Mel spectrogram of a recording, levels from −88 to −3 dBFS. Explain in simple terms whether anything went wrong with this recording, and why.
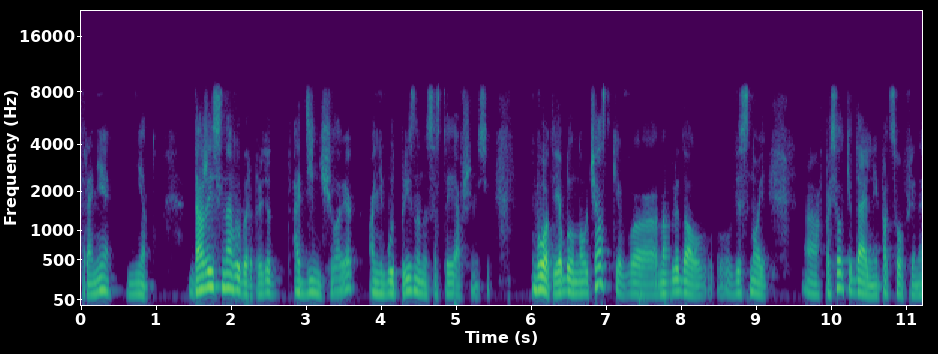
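Burst of packet loss at 4.91–5.00 s and 7.79–7.92 s: some data never arrived, so the last sound briefly holds and fades, then the speech skips ahead with a short piece missing.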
